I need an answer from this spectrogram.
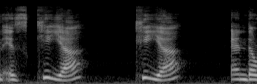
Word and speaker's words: Kia: all people saying right this is not kaya this is kia kia kia some ports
